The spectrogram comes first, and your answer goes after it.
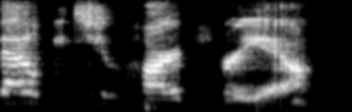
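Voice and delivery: ordinary delivery

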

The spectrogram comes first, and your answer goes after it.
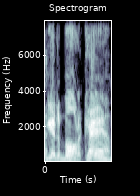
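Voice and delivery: put-on very high, very loud, shrill country South End accent. Acting out a helicopter dad shouting for his son: country South End accent. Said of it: "I gave you a country South End accent".

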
